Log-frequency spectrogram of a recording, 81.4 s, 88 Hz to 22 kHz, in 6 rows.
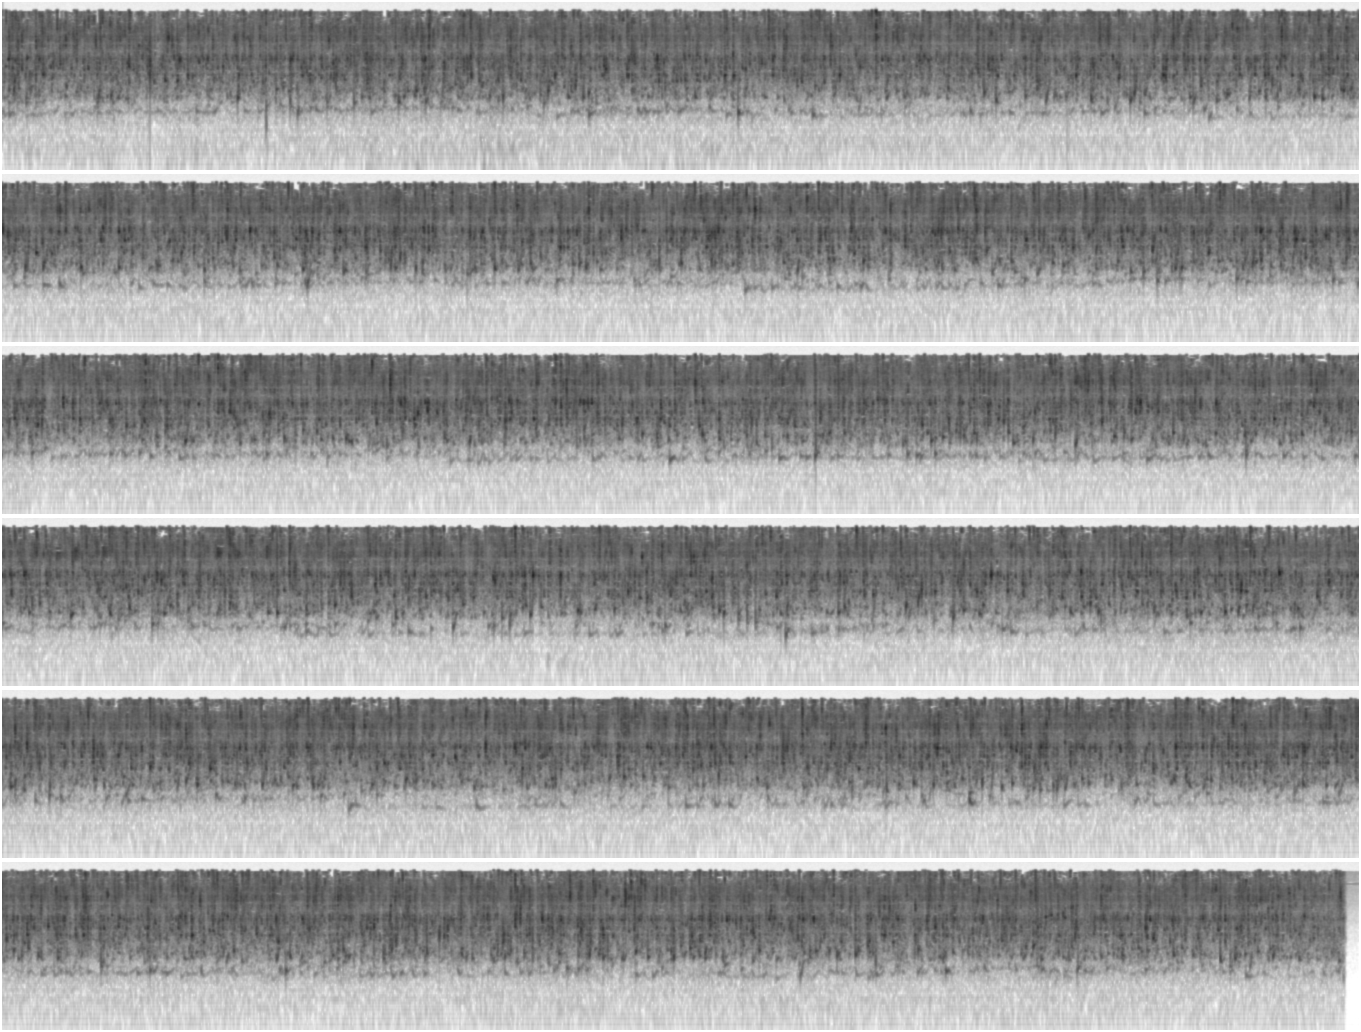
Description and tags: babble brook
A lovely walk through the woods behind Kennack Beach in Cornwall, following the stream, down to the beach, i stopped, in amongst the trees, to record it...
recorded on my Nikon D32oo camera using external Sony stereo mini microphone..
